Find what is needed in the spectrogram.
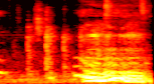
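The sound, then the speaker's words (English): A puppy named Bueller whimpers in a drawn-out, wavering whine that rises and falls in pitch, coming in loudly after a faint, scattered opening. “I mean, the puppies' opinions also count.”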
